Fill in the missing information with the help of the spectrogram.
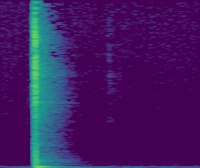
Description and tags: Dart hitting board and other darts (close)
